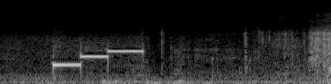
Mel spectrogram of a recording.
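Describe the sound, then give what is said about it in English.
Telephone keypad tones as a phone number is dialed: three steady beeps in quick succession, each a step higher in pitch than the last, followed by quiet low line noise and a faint hiss. “So are you just dialing like the top number in the corner of every page?”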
